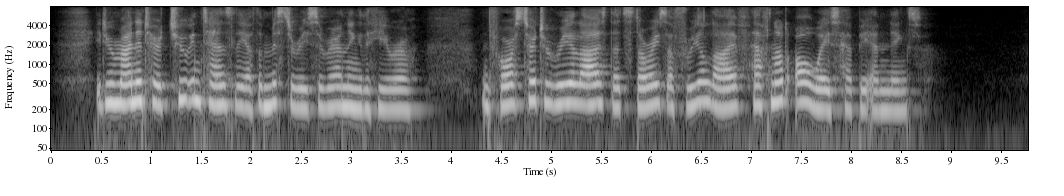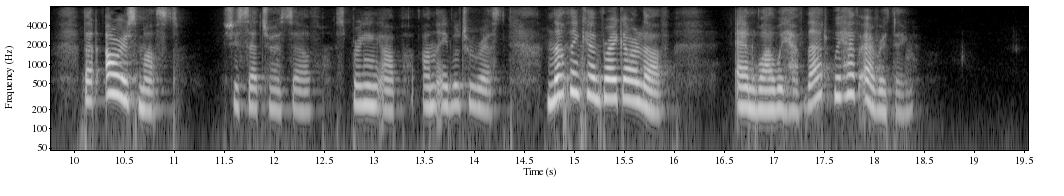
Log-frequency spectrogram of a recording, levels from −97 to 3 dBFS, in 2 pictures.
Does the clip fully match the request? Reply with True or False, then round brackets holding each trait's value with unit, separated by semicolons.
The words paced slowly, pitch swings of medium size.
False (155 wpm; 3.8 semitones)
